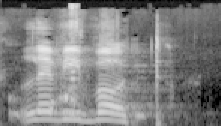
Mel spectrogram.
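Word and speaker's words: Livivot (לביבות): How do you say latkes in Hebrew? It starts with a lamed also, le. – Livivos. – Livivos. Our lakas. Livivos. Livivot. If you were in Israel, you would say livivot.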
